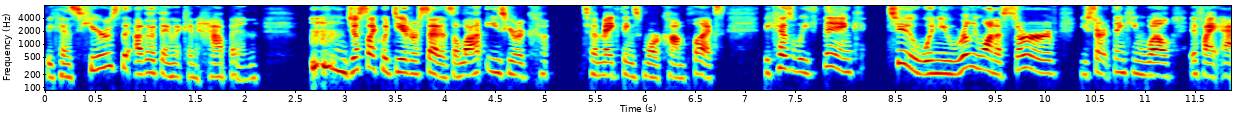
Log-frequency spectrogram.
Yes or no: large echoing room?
no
